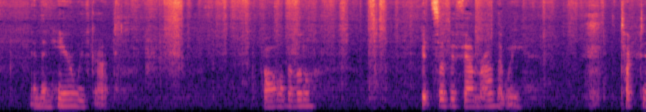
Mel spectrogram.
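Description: Paper cards rustle and slide against each other.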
